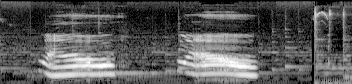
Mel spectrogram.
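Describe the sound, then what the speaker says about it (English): A stray cat meows twice, two drawn-out rising-and-falling calls about a second apart, fairly close and clear against a quiet background, followed by a brief thump at the end. "Is that a cat?"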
